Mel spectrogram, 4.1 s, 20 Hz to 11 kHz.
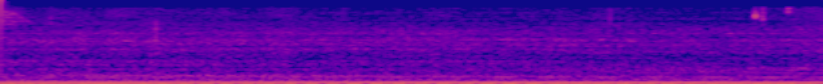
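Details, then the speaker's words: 2006 Bentley Continental Flying Spur, a salvage car, key on after the replacement strut is fitted: a steady low electric hum as the air suspension compressor runs normally, airing up and raising the body. "Sounds like the compressor is running. We're just going to have to give it a minute. So the compressor is running, as you can hear."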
